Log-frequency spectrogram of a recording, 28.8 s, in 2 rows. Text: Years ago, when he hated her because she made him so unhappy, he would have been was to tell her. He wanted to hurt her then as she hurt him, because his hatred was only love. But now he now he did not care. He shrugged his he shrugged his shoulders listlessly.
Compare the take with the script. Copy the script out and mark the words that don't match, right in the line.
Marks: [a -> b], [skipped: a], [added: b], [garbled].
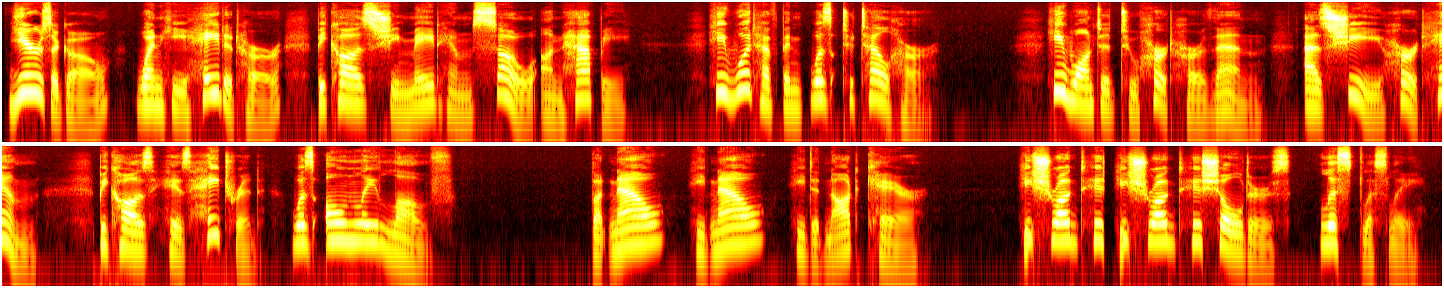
Years ago, when he hated her because she made him so unhappy, he would have been was to tell her. He wanted to hurt her then as she hurt him, because his hatred was only love. But now he now he did not care. He shrugged his he shrugged his shoulders listlessly.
